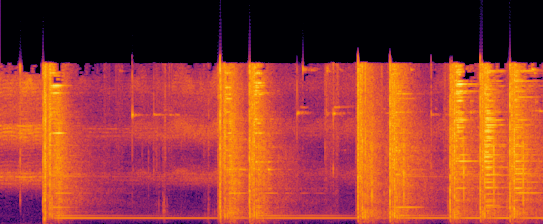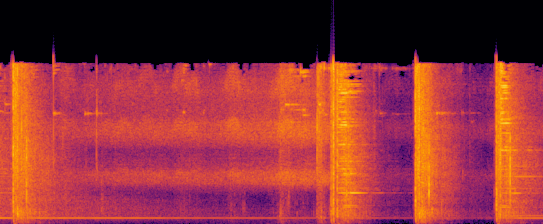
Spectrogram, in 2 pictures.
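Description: A string of about ten Beretta pistol shots fired on the move in quick pairs and clusters, with the hits on hanging steel plates ringing in a clear, steady tone that lingers for seconds and slowly fades between shots.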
